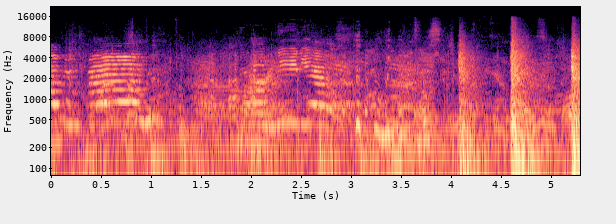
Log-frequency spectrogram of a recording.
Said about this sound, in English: Outside, about 200 students and protesters listened to the meeting through speakers. Their chants and cheers could be heard inside. And when board president Dr. … called for the final vote, the crowd reacted.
